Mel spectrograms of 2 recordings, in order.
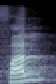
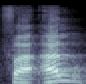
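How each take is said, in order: First: The syllables run together with no glottal catch. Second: A strong glottal catch separates the two syllables. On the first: The speaker calls it wrong. "ফাল ঠিক না" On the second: The speaker calls it right. "Hamza হইল কি পাওয়ারফুল অক্ষর"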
